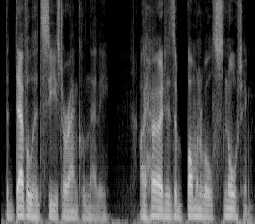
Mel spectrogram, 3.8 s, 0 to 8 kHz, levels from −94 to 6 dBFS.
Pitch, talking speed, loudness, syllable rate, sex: 90 Hz, 190 wpm, -21 LUFS, 6.5 syllables/s, male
